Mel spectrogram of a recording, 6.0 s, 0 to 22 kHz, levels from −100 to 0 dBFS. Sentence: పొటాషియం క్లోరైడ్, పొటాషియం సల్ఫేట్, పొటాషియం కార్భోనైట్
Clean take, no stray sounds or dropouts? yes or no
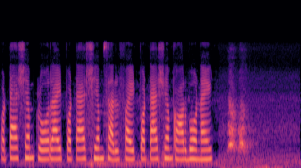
no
